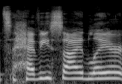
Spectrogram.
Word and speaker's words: Heaviside Layer: Heavenside Lair? No, what, describe to me what this is. – So it's what it sounds like. It's Heaviside Layer is how it's pronounced. It's spelled Heaviside space Layer.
